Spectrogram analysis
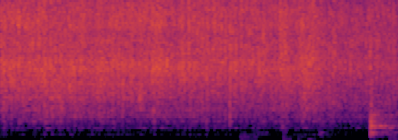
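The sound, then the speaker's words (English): Onion, carrot and celery sofrito sautéing in rendered pork fat with a little olive oil, a steady soft sizzle with faint stirring and one brief scrape near the end, no voices. “the onion and the carrot and celery in, the sofrito. And we're going to sauté it in that for quite a while till it all sort of softens and starts to caramelise”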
